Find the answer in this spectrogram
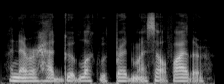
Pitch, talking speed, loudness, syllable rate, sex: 160 Hz, 240 wpm, -19 LUFS, 6.2 syllables/s, female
